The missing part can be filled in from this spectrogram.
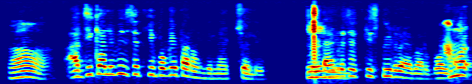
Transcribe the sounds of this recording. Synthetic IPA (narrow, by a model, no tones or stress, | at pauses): ɦãad͡ʑikalibʱiset̪̚kʰipɔkepaɾɔnt̪inaɛk̚t͡ʃuali | seʈajmɾeset̪̚kispiɖɾaebaɾbɔl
